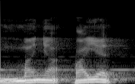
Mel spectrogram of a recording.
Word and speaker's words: Majapahit: Namun pada tahun 1964, nama kampung itu berganti menjadi Manyapayet. Manyapayet sebenarnya sama dengan Majapahit, hanya pengucapannya menggunakan dialek lokal.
